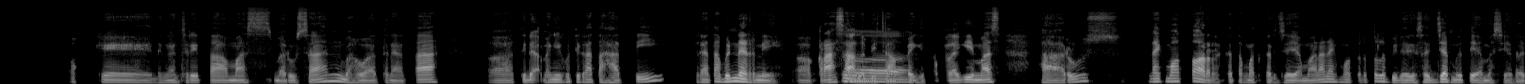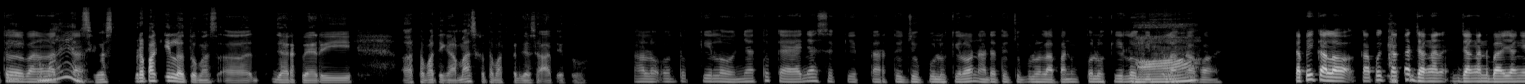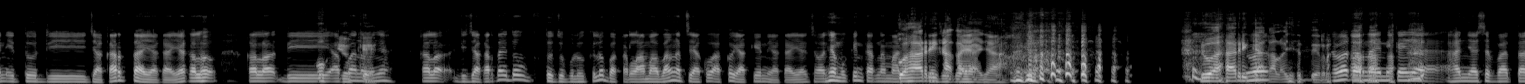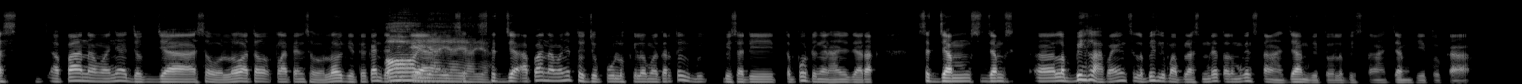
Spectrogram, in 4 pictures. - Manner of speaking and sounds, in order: surprised: "Hah?"; laugh; laugh
- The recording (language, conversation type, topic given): Indonesian, podcast, Pernah nggak kamu mengikuti kata hati saat memilih jalan hidup, dan kenapa?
